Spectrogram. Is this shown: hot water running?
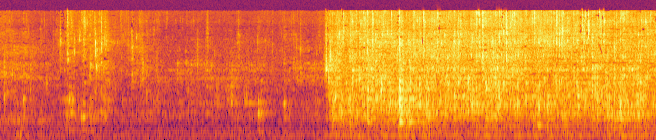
yes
